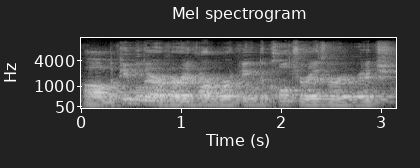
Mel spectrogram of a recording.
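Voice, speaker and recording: A man in his thirties from Pakistan, answering interview questions with many pauses and restarts. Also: lowish voice, steady tone, distant mic. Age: 30s. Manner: hesitant, many fillers and restarts. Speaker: interviewee, assistant store manager. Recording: echoey room, voice from afar, faint noise.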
